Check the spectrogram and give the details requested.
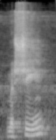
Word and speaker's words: machine: And here are some words that have a ch but shh sound. So they're spelled ch, but we pronounce them shh. Okay. Chef, chalet, machine, brochure, parachute, chaperon, chandelier, crochet, kiche.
